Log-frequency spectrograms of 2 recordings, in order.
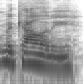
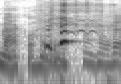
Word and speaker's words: McCallany: He's played by Holt McCallany. McCallany. I can never pronounce anything with Mac. McElhenney. It's not McElhenney.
